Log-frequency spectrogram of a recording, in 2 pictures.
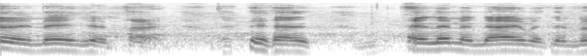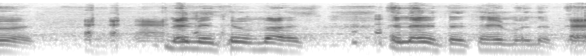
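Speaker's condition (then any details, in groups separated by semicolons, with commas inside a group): ALS; diagnosed three years ago, doing quite well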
